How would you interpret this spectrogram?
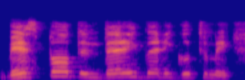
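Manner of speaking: Arabic accent on English. Shown as a demonstration. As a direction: say it like an Arabic speaker who has no P sound. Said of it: "Okay, in Arabic, say".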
